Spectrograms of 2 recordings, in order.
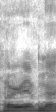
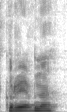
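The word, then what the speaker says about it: hryvnia: Like it's not Hrivna, it's Grivna. I'm never going to get past that because I learned it with the H, and it's like, I need to work on correcting my pronunciation of the Ukrainian H.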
